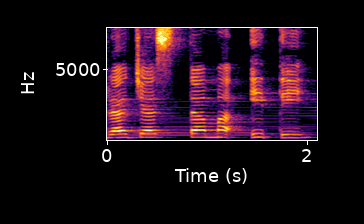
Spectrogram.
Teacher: ఇతి కాదు, రెండు హ్రస్వాక్షరములు ఇతి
